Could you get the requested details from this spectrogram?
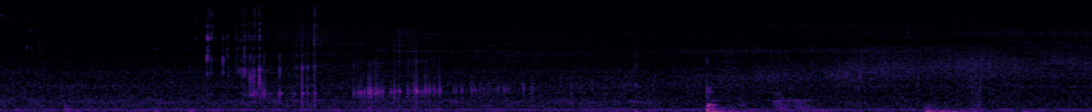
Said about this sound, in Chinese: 今天要喝一个非常特别的东西，我跟大家介绍，这个不是平常就买得到的东西，这东西就是台糖的沙士。台糖有出沙士啊！来，我们先照往常惯例一样，我们来听一下它爽耳的这个气泡声哦。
